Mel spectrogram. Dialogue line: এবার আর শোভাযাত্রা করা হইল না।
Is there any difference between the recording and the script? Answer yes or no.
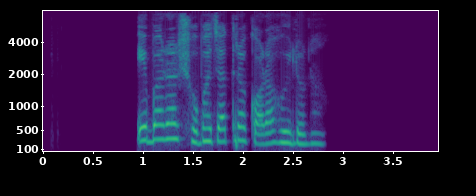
no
